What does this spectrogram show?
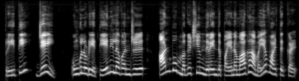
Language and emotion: Tamil, happy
